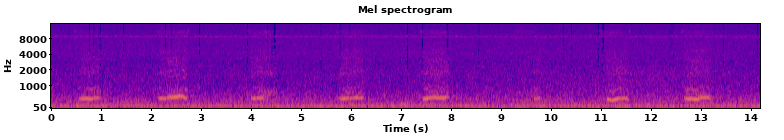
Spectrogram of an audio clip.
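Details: Soft nasal whistles from Komochi, a sleeping three-month-old rescued tuxedo kitten, female, curled against a thigh; eight short wavering tones repeat roughly every one and a half to two seconds, faint against a low room hum.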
